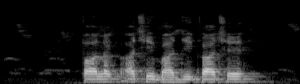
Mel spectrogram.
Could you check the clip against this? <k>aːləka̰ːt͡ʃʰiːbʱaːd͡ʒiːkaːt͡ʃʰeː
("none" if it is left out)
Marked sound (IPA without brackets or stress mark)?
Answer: p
